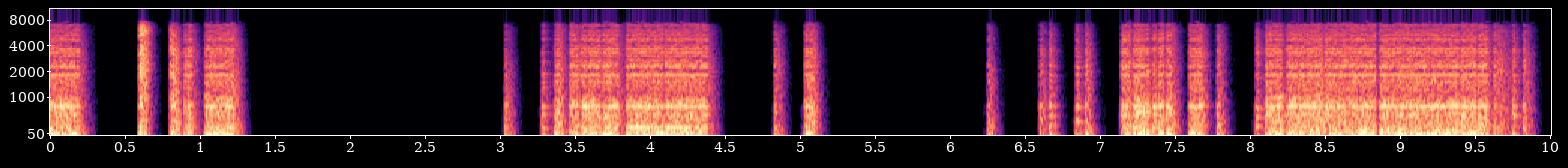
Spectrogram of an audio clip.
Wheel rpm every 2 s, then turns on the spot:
0, 0, 0, 0, 0.
none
